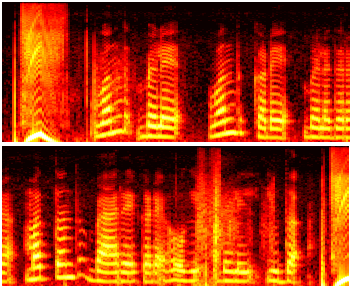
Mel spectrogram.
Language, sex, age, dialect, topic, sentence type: Kannada, female, 31-35, Dharwad Kannada, agriculture, statement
